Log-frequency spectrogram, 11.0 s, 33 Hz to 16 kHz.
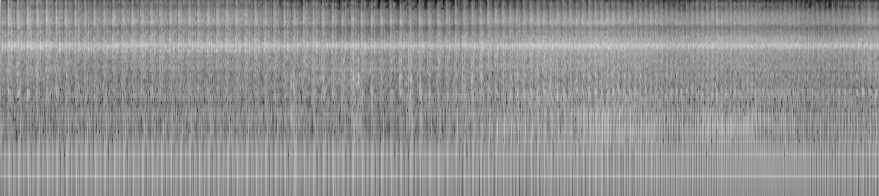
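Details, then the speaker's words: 1973 BMW R75/5 twin, unused since 2015, first electric start with new battery and fresh fuel: lumpy, uneven low idle with stumbling beat, about 170 pulses a minute; misfire, missing on one cylinder. "Got a little bit of a misfire. Try taking the chokes off. Whoa. Let's choke it. Crank it. Alright, so it's missing on one cylinder."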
